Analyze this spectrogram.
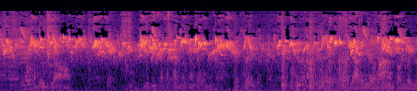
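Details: Red-whiskered bulbuls at a live bird singing competition: bright chattering phrases and quick warbled notes overlap from several birds, while men talk throughout in the background.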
